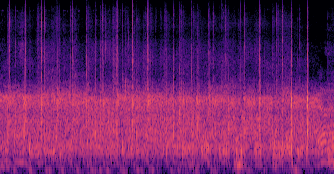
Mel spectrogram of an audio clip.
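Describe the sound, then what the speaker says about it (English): Applause fills a town board meeting, a steady wash of many hands clapping from a seated crowd at a modest level. A few sharper claps stand out near the end. "everybody should clap for that because it was well done"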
